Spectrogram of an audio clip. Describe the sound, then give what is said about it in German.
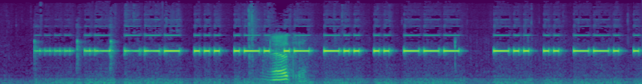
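A steady, high-pitched tone keys on and off in short and long bursts of Morse code, running almost throughout; a person briefly speaks partway through. “du kriegst, kriegst Bonus- und Kürpunkte für, äh, äh für, für Morsecode vorsingen”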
